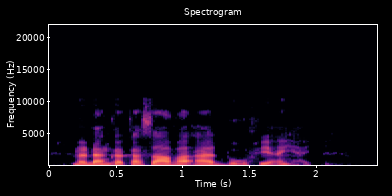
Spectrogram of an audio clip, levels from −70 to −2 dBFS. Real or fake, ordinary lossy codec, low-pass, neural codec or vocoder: fake; none; none; vocoder, 22.05 kHz, 80 mel bands, HiFi-GAN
